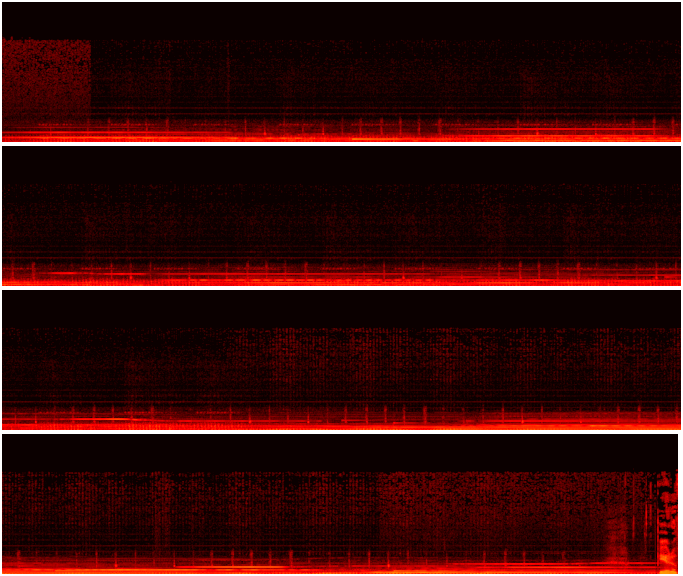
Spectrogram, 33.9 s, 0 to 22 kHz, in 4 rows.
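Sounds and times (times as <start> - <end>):
low steady rumbling cat purr: 0.0 - 33.9
slow gliding tonal music for cats with sustained sliding notes: 0.0 - 33.9
soft rhythmic suckling ticks: 0.0 - 33.9
speech: 33.7 - 33.9.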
